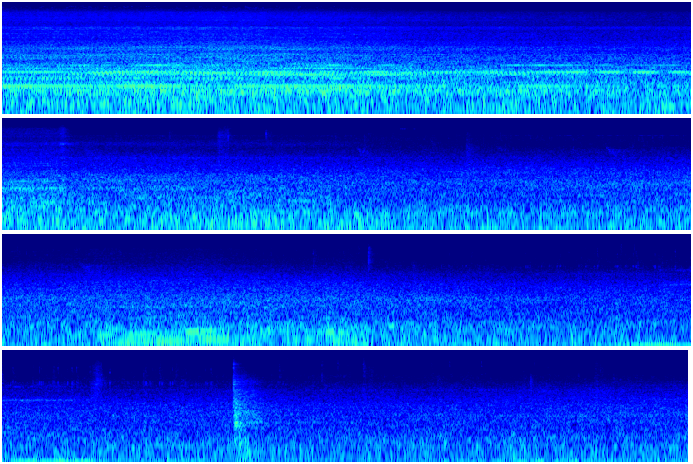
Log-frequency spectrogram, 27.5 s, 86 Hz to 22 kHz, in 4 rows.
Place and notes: Norient Office, Progr, Waisenhausplatz, Bern, Switzerland - construction site
Construction site noises, machines, water, traffic at Kulturzentrum PROGR, just in front of the Norient Headquarters in Bern, Switzerland. Recorded on Zoom H4n by Michael Spahr (VJ Rhaps).
Berne, Switzerland, July 2012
